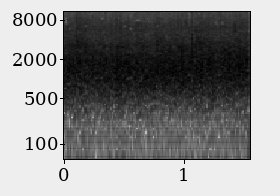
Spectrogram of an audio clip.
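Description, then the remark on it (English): A crowd applauds the maker of the hornsandwings.com website, a dense wash of many hands clapping at an even, sustained loudness with no individual claps standing out and no one speaking. “Big round of applause to whoever made that, who shall not be named.”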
